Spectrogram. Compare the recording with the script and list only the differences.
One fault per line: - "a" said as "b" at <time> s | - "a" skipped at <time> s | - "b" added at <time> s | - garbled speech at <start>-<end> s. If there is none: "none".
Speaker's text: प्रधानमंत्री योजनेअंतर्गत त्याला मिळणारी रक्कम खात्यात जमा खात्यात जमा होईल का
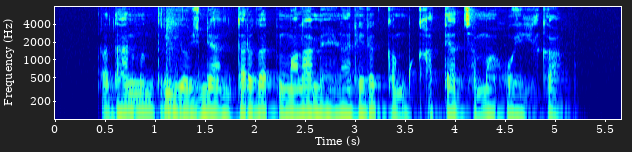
- "त्याला" said as "मला" at 2.2 s
- "खात्यात जमा" skipped at 4.4 s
